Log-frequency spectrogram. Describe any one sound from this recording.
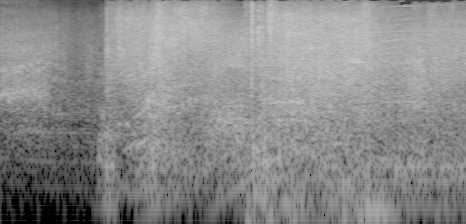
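A nitro boost whooshes loudly.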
